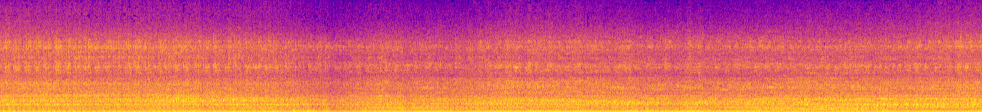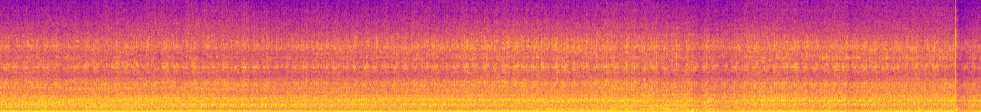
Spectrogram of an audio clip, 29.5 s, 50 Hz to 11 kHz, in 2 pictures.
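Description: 2001 Dodge Ram 2500 pickup's engine idling steadily, with a couple of brief clicks late on.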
